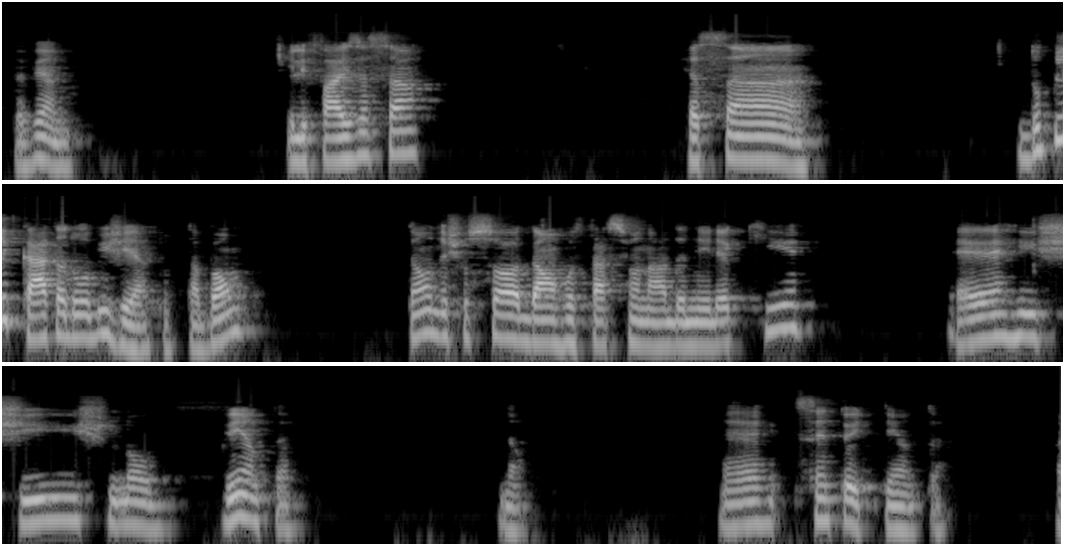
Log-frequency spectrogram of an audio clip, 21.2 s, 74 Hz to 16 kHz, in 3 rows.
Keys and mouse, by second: 0.8-10.8 middle drag, 10.8 r.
